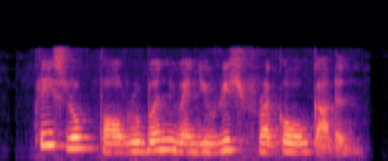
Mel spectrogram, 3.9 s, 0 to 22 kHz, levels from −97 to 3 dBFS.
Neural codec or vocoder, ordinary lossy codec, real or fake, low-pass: codec, 16 kHz, 4.8 kbps, FACodec; Opus, 64 kbps; fake; 7.2 kHz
